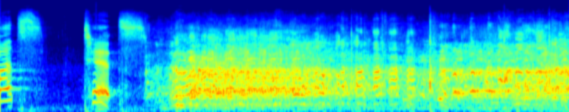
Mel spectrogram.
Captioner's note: audience laughing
